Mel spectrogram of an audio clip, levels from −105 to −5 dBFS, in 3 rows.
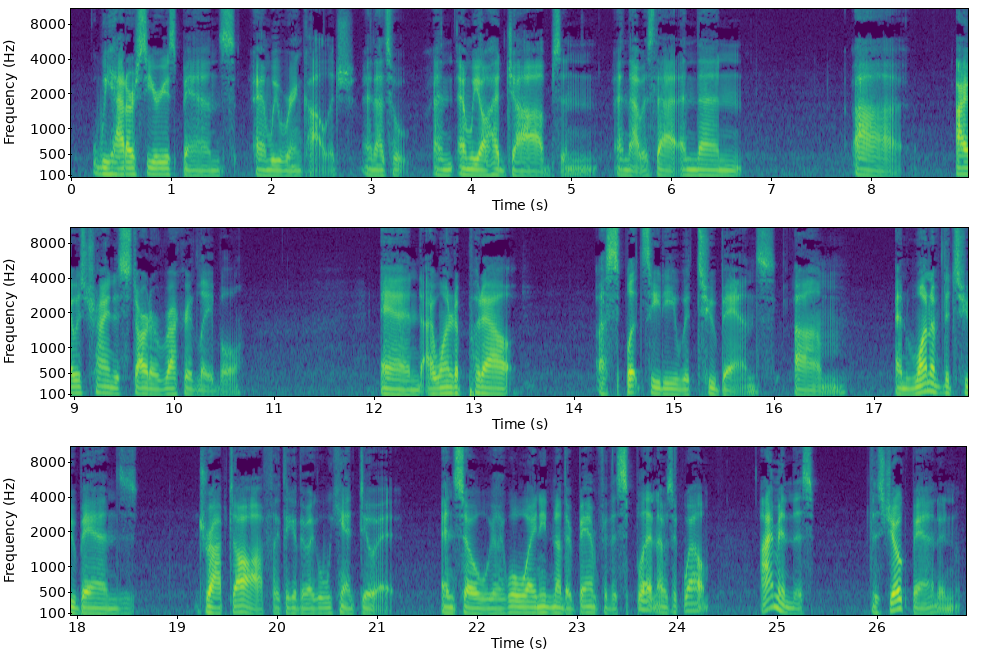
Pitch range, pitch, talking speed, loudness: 95-115 Hz, 105 Hz, 200 wpm, -25 LUFS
